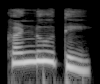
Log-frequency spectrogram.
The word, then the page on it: ಖಂಡಿತೆ: khaṇḍite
